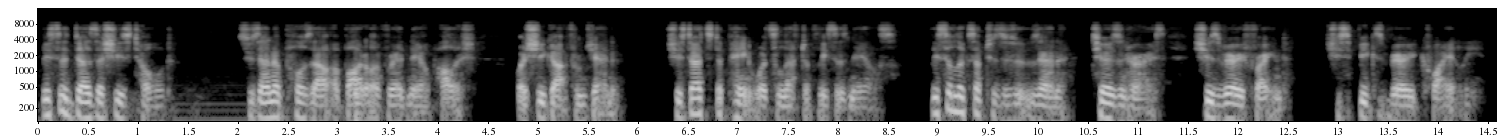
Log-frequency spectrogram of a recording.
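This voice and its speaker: Gravelly, husky man narrating a screenplay. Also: mid-range voice, fairly even intonation, moderate pace, poor audio. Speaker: stage directions reader. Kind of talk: scripted narration at a live table read.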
